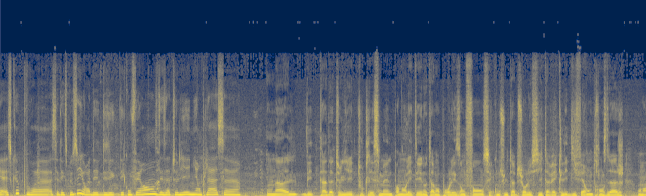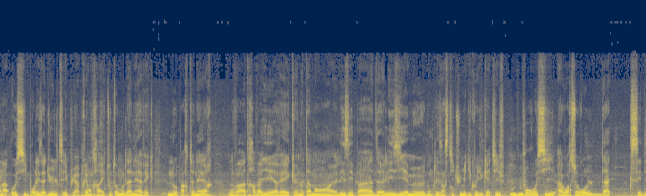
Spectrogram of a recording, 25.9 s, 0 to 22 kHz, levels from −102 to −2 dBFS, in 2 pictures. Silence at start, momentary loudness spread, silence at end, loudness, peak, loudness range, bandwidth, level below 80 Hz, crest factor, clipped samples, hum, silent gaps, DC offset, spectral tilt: 0 s; 5 LU; 0 s; -10 LUFS; 0 dBFS; 2 LU; 15.5 kHz; -26 dBFS; 10 dB; under 0.1%; none; none; under 0.1%; -6 dB/octave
